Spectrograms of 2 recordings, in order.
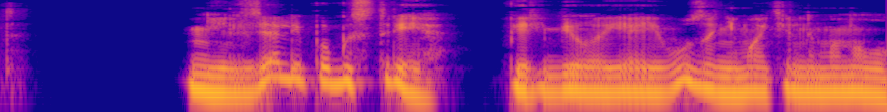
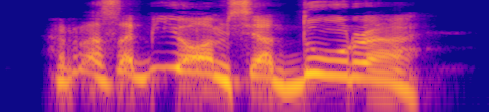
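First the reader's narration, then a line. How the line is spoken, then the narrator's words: Frightened shout from behind. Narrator (Russian): прокричал позади меня перепуганный водитель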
